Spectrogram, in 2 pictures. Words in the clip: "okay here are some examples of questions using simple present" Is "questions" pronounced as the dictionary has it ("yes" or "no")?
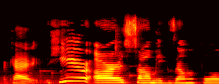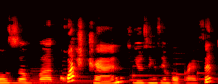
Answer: no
